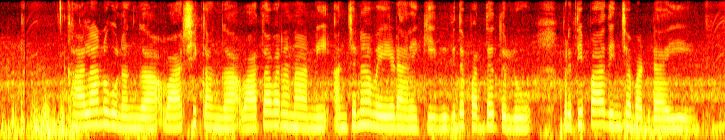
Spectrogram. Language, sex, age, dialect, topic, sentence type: Telugu, female, 18-24, Central/Coastal, agriculture, statement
